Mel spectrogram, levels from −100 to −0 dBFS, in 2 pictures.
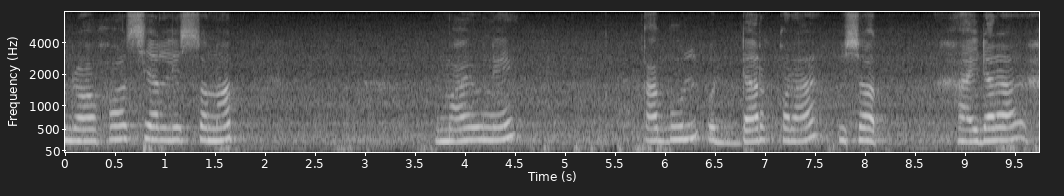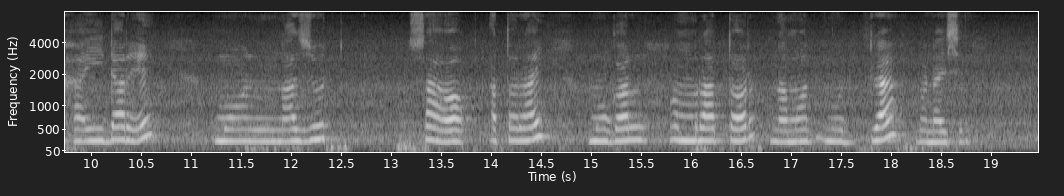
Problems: constant background noise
